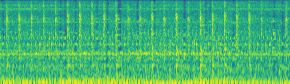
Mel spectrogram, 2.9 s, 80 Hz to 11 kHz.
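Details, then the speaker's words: $300 Geo Metro small petrol engine idling: steady, regular knock about two per second. Earlier masked by a squeal that stopped after spraying; bad rod bearing suspected, unconfirmed. "I think it's got a rod. Bad rod. Why didn't it do it when we started it up last time?"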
